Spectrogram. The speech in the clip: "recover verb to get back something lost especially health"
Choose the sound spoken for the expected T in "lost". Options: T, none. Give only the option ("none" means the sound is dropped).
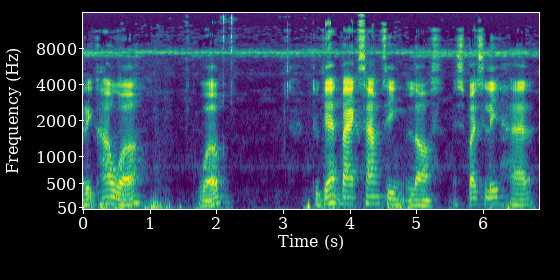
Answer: none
